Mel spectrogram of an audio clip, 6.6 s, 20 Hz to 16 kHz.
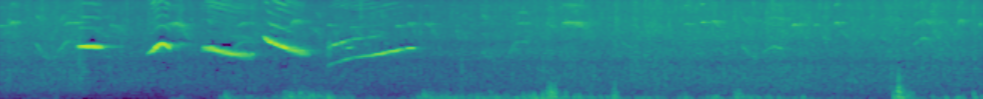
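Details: Green-winged saltator giving the song style called "4 notas boi": a short phrase of clear, slurred whistles, some rising and some falling, in the first two seconds, then low rustling and tapping noises.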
